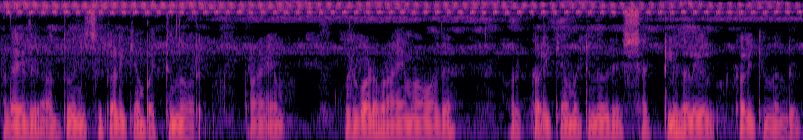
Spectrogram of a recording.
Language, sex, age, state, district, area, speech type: Malayalam, male, 30-45, Kerala, Palakkad, rural, spontaneous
